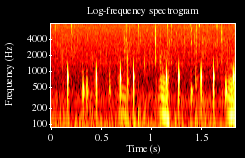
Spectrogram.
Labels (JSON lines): {"label": "biophony, knock croak", "recorder": "SoundTrap 300"}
